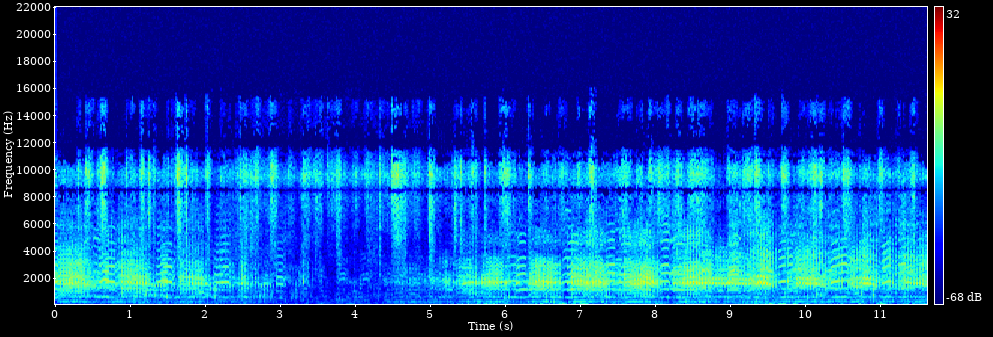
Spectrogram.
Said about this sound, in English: I'll send you a video so you can add some penguin audio into the podcast of them kind of squawking at each other.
